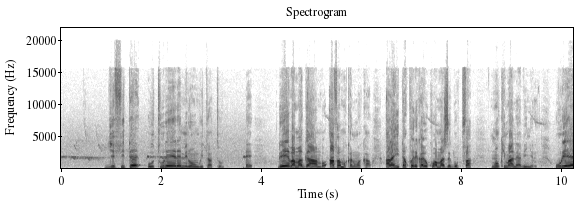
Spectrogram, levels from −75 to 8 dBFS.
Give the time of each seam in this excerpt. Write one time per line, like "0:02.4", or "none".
0:03.7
